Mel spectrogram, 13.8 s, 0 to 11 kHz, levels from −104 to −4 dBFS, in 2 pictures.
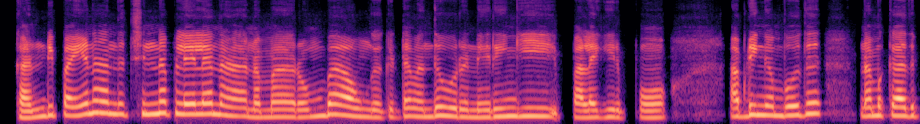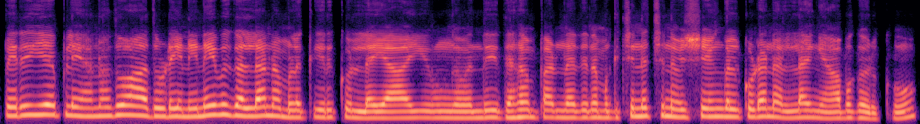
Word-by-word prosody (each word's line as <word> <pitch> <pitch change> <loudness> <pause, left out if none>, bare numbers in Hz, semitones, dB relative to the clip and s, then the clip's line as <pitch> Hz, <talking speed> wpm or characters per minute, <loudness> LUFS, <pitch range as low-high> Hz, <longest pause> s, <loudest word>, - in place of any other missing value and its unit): கண்டிப்பா. 220 +7 +1
ஏன்னா, 290 +3 +3
அந்த 275 -1 +1
சின்ன 280 +1 +3
பிள்ளைல 275 -1 +5
ந 255 - +1 0.2
நம்ம 190 +1 -2 0.2
ரொம்ப, 225 +6 -1
அவுங்க 205 -4 0
கிட்ட 195 +3 -4
வந்து 205 +3 -1
ஒரு 205 -2 -1
நெருங்கி 220 +3 0 0.3
பழகியிருப்போம். 185 0 -1 0.5
அப்டீங்கம்போது 245 +3 +2 0.4
நமக்கு 235 +1 0
அது 230 - -2
பெரிய 255 +3 +1
பிள்ளையானதும், 230 +1 0
அதோடைய 215 -1 +1
நினைவுகள்லாம் 235 -1 +2
நம்மளுக்கு 190 -2 -4
இருக்கும் 190 0 -6
இல்லயா? 170 0 +2 0.2
இவுங்க 175 0 -3
வந்து 175 +1 -3
இதெல்லாம் 190 +1 -2
பண்ணது 185 0 -3
நமக்கு 180 -1 -6
சின்ன 220 0 0
சின்ன 220 -4 0
விஷயங்கள் 210 0 0
கூட 205 +1 +1
நல்லா 185 0 -2
ஞாபகம் 170 +1 -2
இருக்கும். 165 +6 -6
210 Hz, 155 wpm, -22 LUFS, 185-235 Hz, 0.5 s, பிள்ளைல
